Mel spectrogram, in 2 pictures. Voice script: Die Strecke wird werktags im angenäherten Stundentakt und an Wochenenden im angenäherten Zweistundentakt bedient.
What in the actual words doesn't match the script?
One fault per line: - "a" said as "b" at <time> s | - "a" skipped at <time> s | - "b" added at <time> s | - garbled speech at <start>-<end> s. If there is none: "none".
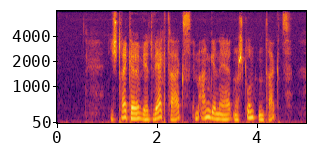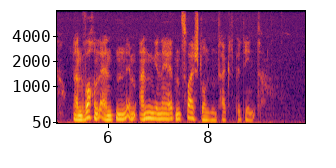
none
